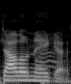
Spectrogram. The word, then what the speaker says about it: Dahlonega: you spell that for Dahlonega like Dahl Onaga so da HL ome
